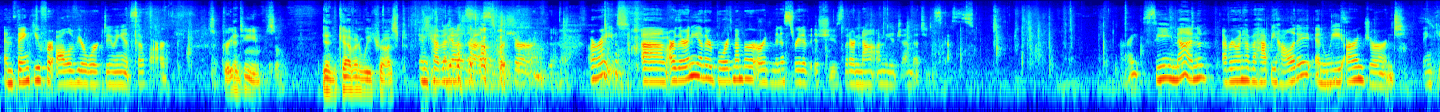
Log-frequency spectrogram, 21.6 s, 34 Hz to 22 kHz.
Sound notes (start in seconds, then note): 6.4 group laughing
